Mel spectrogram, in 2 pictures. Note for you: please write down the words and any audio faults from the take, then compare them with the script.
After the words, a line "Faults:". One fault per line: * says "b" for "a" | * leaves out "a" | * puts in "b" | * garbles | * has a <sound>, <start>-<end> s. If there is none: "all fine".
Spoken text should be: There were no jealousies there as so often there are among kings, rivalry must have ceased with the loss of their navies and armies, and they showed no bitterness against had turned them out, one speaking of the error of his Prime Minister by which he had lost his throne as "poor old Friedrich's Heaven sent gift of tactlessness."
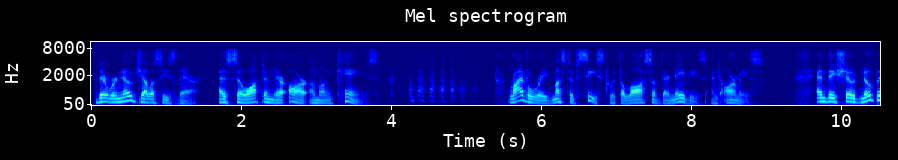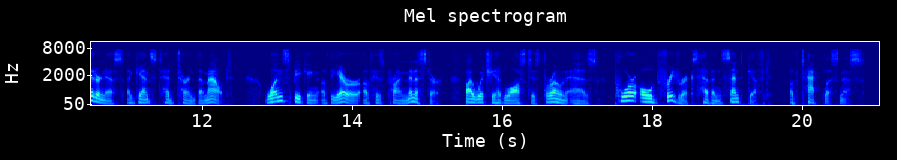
There were no jealousies there as so often there are among kings, rivalry must have ceased with the loss of their navies and armies, and they showed no bitterness against had turned them out, one speaking of the error of his Prime Minister by which he had lost his throne as "poor old Friedrich's Heaven sent gift of tactlessness."
Faults:
* has a laugh, 4.1-5.3 s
